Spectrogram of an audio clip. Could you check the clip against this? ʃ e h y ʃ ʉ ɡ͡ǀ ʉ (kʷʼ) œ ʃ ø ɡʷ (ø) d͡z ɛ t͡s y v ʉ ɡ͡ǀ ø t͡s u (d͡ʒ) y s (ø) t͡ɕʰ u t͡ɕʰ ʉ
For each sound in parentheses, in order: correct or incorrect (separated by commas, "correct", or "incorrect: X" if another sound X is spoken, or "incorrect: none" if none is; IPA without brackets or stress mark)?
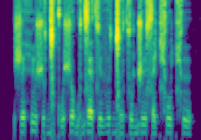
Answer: correct, incorrect: œ, correct, incorrect: ɛ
